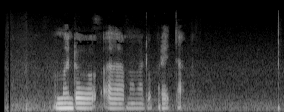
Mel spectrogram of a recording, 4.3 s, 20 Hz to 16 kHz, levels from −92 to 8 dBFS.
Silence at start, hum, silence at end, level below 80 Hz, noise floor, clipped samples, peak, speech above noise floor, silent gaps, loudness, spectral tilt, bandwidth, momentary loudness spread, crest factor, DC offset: 0.1 s; none; 0.05 s; -56 dBFS; -48 dBFS; under 0.1%; -4 dBFS; 28 dB; none; -21 LUFS; -9 dB/octave; 6.6 kHz; 23 LU; 18 dB; under 0.1%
